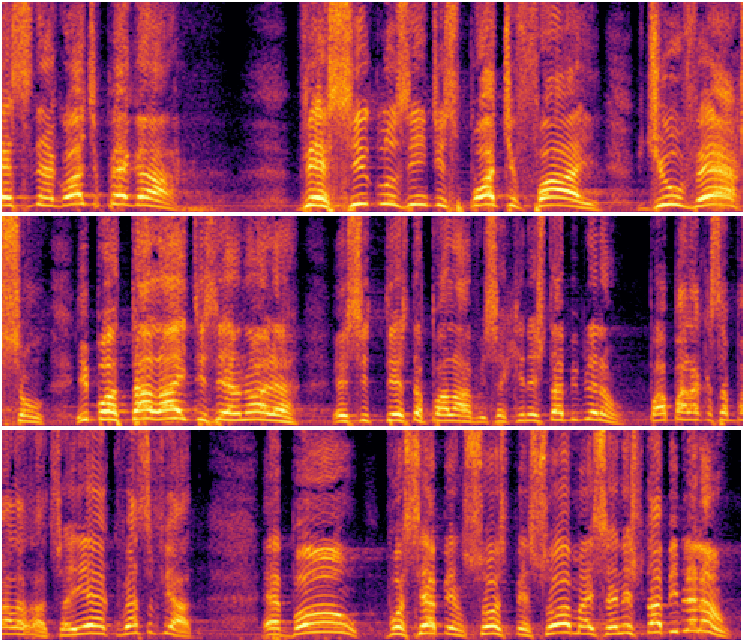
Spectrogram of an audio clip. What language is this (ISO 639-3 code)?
por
